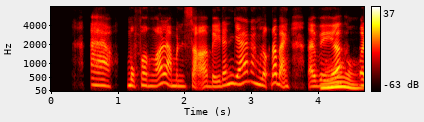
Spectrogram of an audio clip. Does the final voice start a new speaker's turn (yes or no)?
no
